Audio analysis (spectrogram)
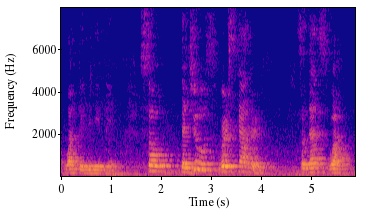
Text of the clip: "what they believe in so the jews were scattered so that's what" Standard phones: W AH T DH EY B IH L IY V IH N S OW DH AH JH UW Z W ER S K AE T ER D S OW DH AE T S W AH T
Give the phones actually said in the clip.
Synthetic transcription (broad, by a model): W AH T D EY B IH L IY V IH N S OW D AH JH UW S W ER S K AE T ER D S OW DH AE T S W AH T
